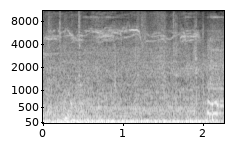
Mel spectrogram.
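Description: Giribaz high-flying pigeons coo faintly inside a loft, with soft, low murmuring calls and a few light chirps over a steady background hum.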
